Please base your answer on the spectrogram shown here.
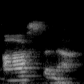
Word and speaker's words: asana: long a us that it isn't asana that would be a short asana would be a line over the second its asana right and so that's the Sanskrit pronunciation of asana so if some one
